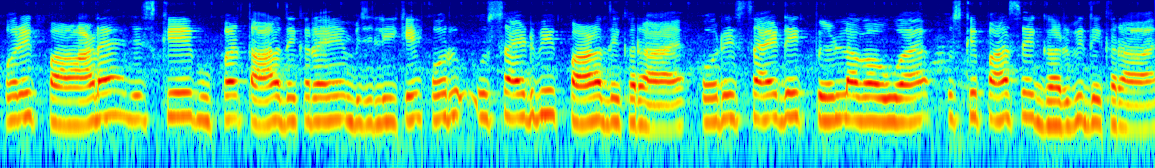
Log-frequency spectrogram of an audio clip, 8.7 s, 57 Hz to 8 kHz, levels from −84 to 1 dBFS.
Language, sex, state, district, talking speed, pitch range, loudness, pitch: Hindi, female, Bihar, Begusarai, 255 wpm, 220-250 Hz, -16 LUFS, 235 Hz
